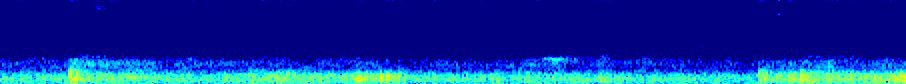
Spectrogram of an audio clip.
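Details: Wheezing in a real patient on a mechanical ventilator, chest breath sounds.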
